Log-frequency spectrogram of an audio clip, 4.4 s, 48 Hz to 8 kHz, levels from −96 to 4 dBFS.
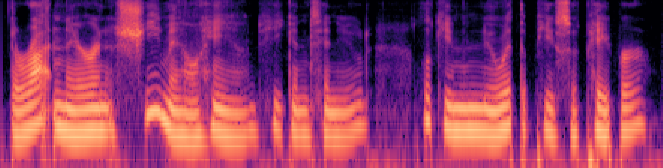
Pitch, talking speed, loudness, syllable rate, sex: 150 Hz, 215 wpm, -18 LUFS, 6.5 syllables/s, female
